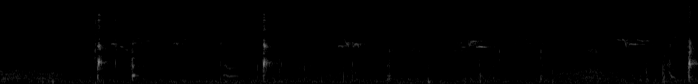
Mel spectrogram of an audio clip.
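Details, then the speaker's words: Twin infants hiccuping at the same time: soft, brief, irregular hiccups, about three dozen a minute, over faint room noise; the mother says they also hiccuped together in the womb. Infant hiccups. "I think if they keep it up long enough, they can probably actually get those in sync, too. Too funny. They did that when they were in my belly, too. They'd both get hiccups at the same time."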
